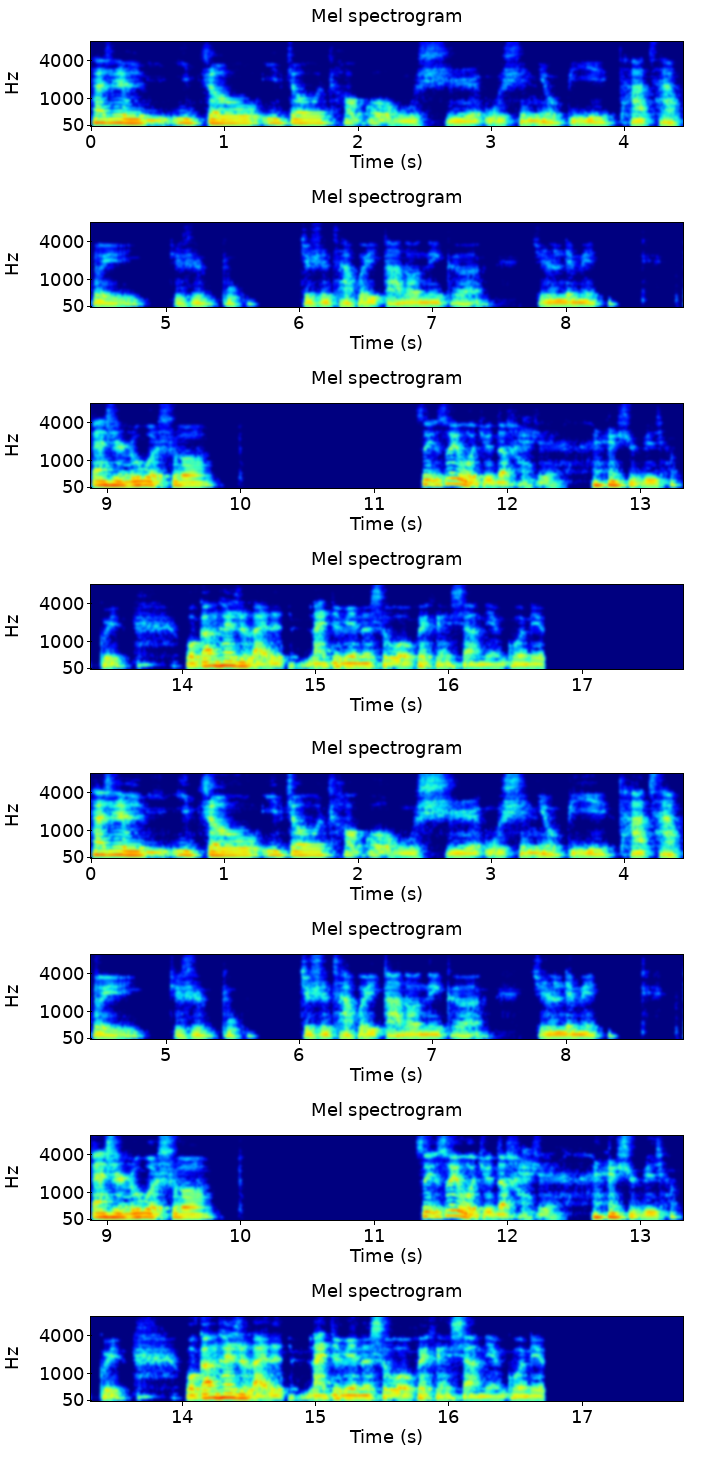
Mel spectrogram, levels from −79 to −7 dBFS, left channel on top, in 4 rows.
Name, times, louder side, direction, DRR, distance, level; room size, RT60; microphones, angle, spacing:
voice 1, 0.0-5.6 6.0-7.4 7.8-8.3 8.9-9.8 11.3-16.7, right 1 dB, 35° right, 5.2 m, -28 dB
head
